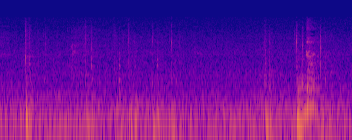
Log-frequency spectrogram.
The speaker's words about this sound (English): Debug keystrokes.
